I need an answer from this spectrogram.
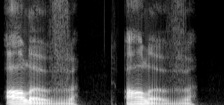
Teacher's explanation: But the V, we have to vocalize the V.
